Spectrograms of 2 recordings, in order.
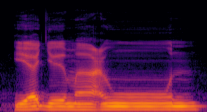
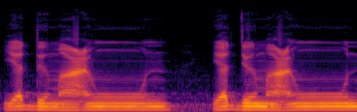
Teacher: Ya, adapun yang salah yadma'un, mirip seperti huruf dal, tercampur antara jim dengan dal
